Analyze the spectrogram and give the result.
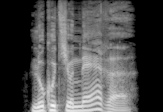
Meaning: inflection of lokutionär: 1. strong/mixed nominative/accusative feminine singular 2. strong nominative/accusative plural 3. weak nominative all-gender singular
- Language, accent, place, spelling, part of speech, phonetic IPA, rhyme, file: German, Germany, Berlin, lokutionäre, adjective, [lokut͡si̯oˈnɛːʁə], -ɛːʁə, De-lokutionäre.ogg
